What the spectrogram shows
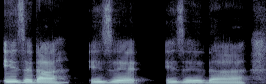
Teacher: instead of that that strong T in it, zit, I would pronounce it more like a D.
